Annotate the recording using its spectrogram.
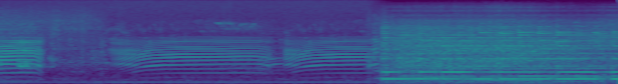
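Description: Cattle mooing: a call trails off at the start, then comes a long moo and a shorter one straight after it. Music comes in about four seconds in.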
